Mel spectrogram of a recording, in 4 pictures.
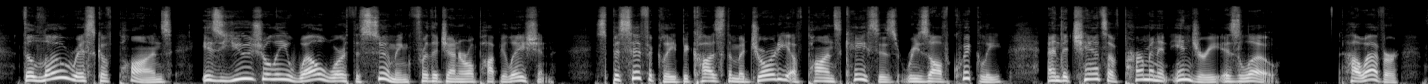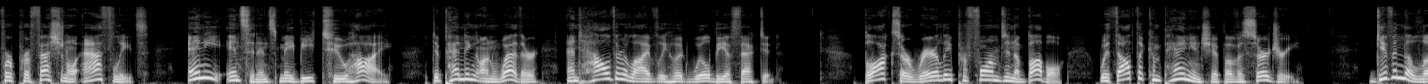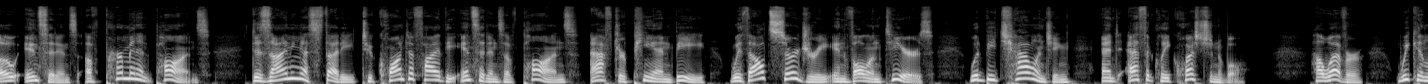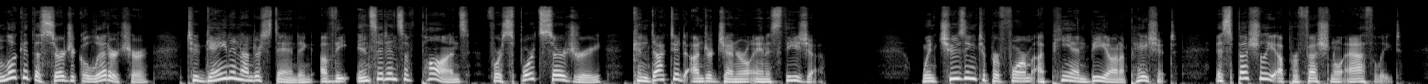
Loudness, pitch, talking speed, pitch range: -13 LUFS, 155 Hz, 135 wpm, 125-210 Hz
